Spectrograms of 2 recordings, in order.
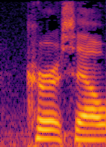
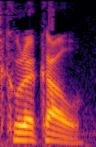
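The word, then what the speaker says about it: Curaçao: Curacao or Curacao? – I always thought it was the Blue Caraco.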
